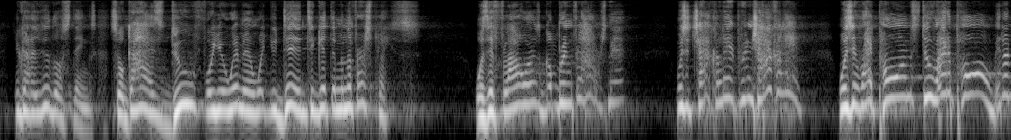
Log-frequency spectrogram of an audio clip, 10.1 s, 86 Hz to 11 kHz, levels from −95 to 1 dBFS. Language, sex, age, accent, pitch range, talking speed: English, male, 30-49, American, 230-300 Hz, 260 wpm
